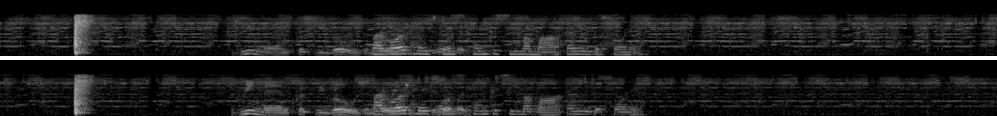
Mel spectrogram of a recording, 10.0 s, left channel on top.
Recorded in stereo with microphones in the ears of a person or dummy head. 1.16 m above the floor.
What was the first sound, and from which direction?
A snare drum, 20° left (ahead or behind).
